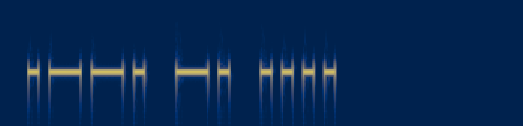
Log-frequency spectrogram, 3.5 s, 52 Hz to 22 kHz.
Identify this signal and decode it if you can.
Morse code, heard as a keyed tone, about 17 wpm, 700 Hz. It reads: PNH
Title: USA Call Sign Postfixes - 3 Letters 17wpm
